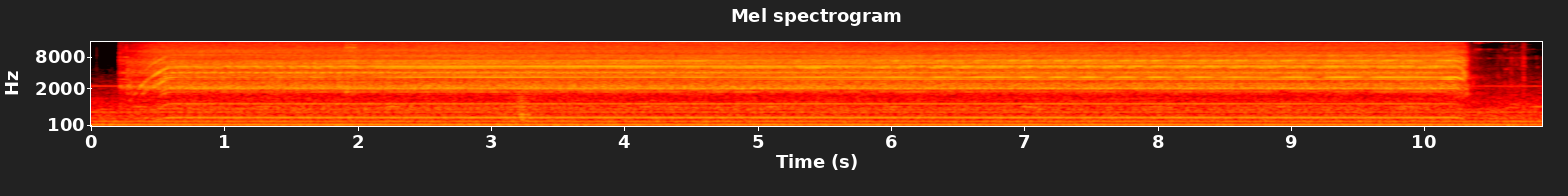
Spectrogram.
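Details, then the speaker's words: Powered surgical drill boring a transtibial bone tunnel through a drill guide during revision posterior cruciate ligament reconstruction of a female patient's knee: steady high-pitched whine for about ten seconds; surgical bone drill. "This is my drill guide through transtibial, and right of this bigger metal thing you're seeing, there's all the vessels and nerves, so we really have to take care."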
